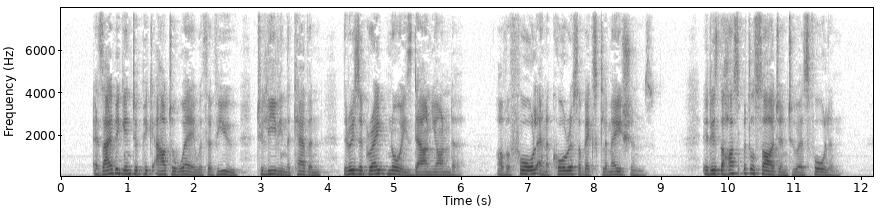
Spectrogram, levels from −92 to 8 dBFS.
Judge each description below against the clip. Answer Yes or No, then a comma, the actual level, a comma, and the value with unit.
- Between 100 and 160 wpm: No, average, 185 wpm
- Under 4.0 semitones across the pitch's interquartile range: No, average, 4.5 semitones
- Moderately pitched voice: Yes, medium, 145 Hz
